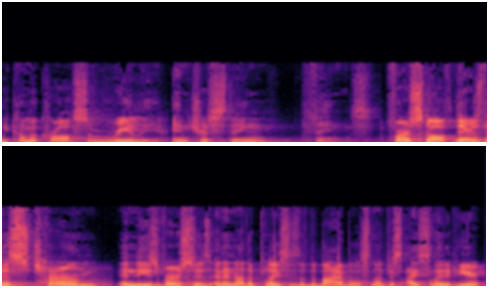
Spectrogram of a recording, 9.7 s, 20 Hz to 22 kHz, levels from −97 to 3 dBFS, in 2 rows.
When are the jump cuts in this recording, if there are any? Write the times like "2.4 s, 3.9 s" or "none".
1.7 s, 3.8 s, 6.0 s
